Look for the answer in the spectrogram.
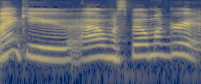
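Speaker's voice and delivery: put-on Southern accent parody about grits; mock Southern lady. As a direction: tease her with a Southern accent.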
